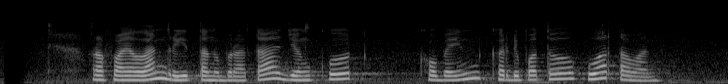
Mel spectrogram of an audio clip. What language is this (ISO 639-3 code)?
sun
